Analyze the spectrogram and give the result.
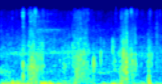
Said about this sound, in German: Ich habe gesehen, hinter uns kommt Jogger. Jogger.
